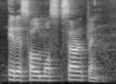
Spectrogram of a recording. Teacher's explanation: Cuando repetimos todo junto, cuando pronunciamos is almost certain, como que no alcanza a sonar la t.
